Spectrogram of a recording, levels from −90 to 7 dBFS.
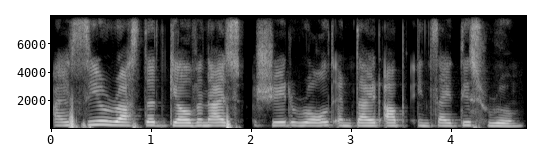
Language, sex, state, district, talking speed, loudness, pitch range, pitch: English, female, Nagaland, Kohima, 165 wpm, -18 LUFS, 205-225 Hz, 210 Hz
